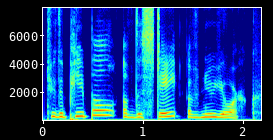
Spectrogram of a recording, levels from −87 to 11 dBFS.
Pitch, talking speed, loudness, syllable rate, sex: 250 Hz, 245 wpm, -16 LUFS, 5.3 syllables/s, female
